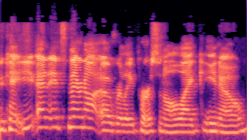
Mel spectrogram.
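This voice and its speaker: Against noticeable background noise, a woman with a fairly low voice talks at a fairly quick pace with lively intonation. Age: 50s. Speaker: podcast host and filmmaker. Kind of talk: interview chat.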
